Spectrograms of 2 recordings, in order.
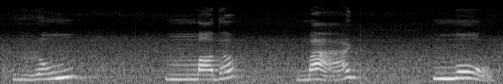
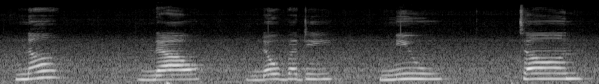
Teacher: we exhale through our nose. The words come out through the nasal cavity. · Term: nasal sounds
